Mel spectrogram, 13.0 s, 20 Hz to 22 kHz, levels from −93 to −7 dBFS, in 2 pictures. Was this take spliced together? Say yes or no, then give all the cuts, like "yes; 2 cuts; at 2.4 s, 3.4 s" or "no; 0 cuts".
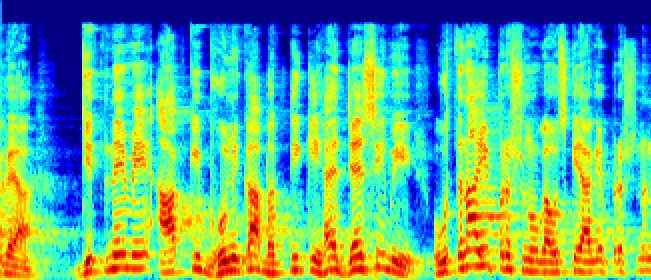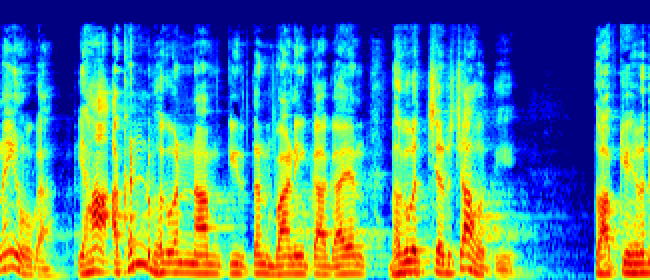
yes; 1 cut; at 7.2 s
